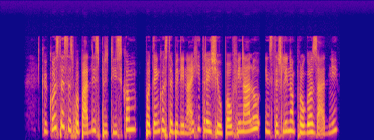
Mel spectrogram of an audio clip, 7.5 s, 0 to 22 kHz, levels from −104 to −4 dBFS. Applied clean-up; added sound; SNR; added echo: none; none; none; none.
